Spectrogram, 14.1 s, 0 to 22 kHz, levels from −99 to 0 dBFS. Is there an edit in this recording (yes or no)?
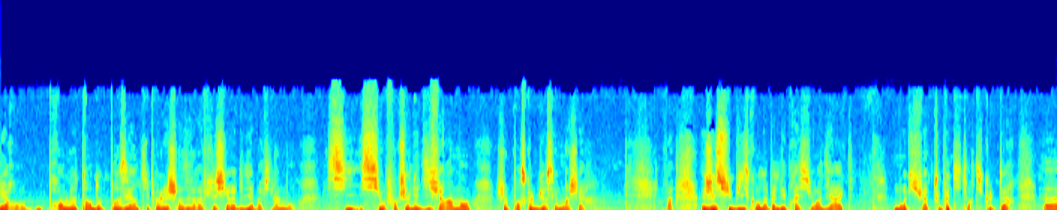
yes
